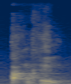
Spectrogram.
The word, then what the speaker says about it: ángel: Ángel. Entonces mi sílaba tónica, am.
